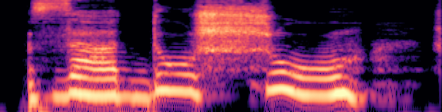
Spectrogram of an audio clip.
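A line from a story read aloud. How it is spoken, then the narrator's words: Hissing drawl, woman in labor. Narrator (Russian): шипя протянула роженица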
